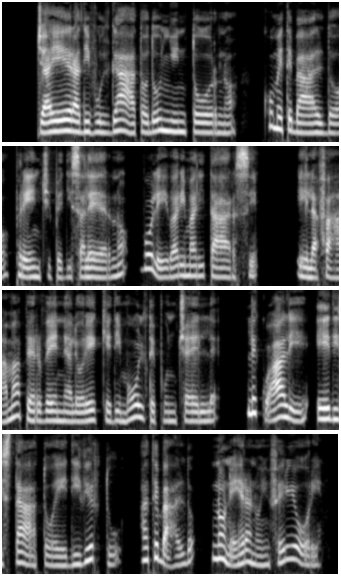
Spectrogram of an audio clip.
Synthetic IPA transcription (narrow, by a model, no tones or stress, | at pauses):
d͡ʒaɛːɾad̪ivulɡaːt̪od̪oɲːiːnt̪orno | kʰomet̪ebald̪opɾint͡ʃiped̪isalɛrnovoleːvaɾimaɾit̪arsḭ | elafaːmapervɛnːealːeoɾekʲːjed̪imolt̪epunt͡ʃɛlːe | lekwaːlied̪ist̪aːt̪oed̪ivirt̪u | at̪ːebald̪o | nonɛːɾanoiɱfeɾjoːɾi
